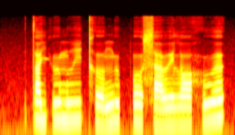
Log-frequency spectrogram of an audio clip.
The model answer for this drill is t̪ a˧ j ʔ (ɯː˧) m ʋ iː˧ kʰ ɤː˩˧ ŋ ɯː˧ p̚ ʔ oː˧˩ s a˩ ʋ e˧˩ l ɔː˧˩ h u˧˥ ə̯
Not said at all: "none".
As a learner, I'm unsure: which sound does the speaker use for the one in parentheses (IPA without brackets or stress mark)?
ɯː˧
